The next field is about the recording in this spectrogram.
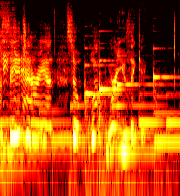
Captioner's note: indistinct chatter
